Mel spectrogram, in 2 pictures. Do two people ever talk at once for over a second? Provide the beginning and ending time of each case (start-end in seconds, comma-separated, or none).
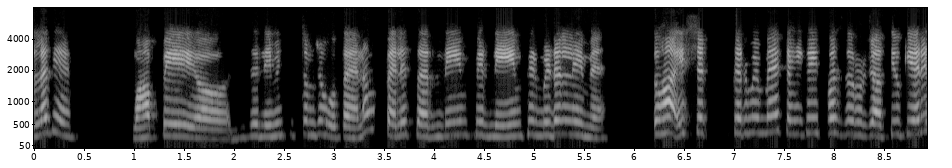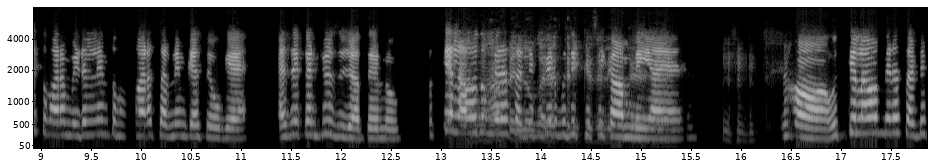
13.2-15.3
